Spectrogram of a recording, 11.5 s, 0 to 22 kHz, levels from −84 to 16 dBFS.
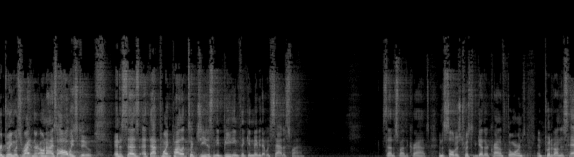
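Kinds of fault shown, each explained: Nothing to flag here: the audio runs along steadily from beginning to end with no dropouts, glitches or other technical faults showing up along the way.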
